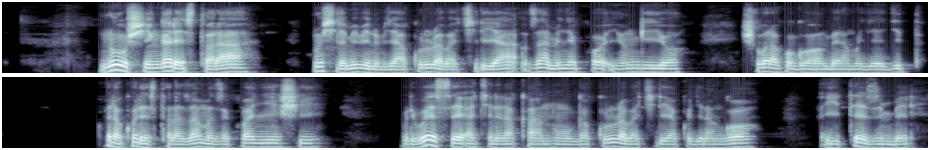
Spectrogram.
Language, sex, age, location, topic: Kinyarwanda, female, 18-24, Nyagatare, finance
